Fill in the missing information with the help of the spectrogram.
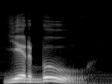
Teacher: The R should roll slightly if possible. Strong emphasis on bu.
